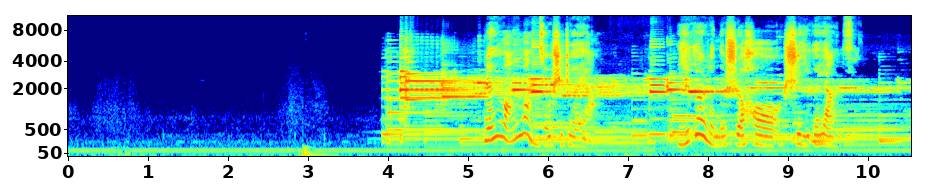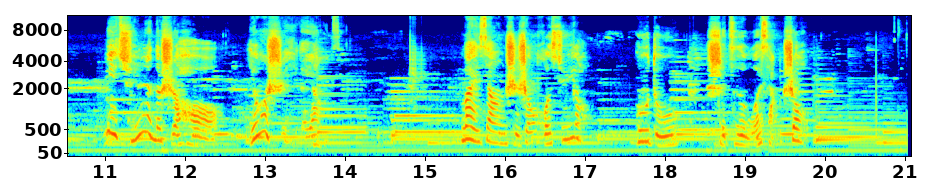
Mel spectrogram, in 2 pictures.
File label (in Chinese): 配音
